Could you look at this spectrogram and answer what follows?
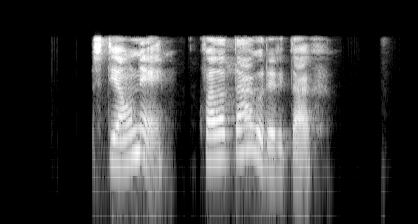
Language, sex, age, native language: Icelandic, female, 40-49, Icelandic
